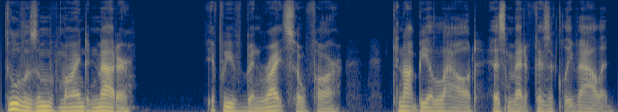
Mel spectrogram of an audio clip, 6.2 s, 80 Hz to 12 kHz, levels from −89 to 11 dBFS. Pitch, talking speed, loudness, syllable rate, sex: 110 Hz, 185 wpm, -20 LUFS, 6.3 syllables/s, male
